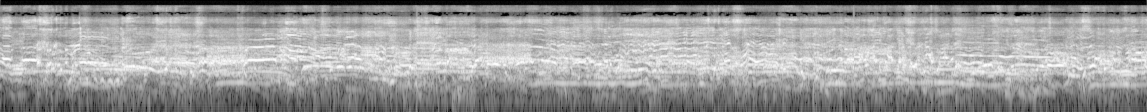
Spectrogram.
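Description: Several women wail and sob loudly nearby.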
